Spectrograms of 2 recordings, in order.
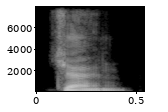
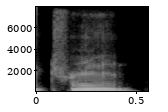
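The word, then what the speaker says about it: Trần: i wonder in the in the south it's it's pronounced chan and the north is pronounced chen is slightly different but i think when you go to english-speaking catholic they say tran yes yes oh okay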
